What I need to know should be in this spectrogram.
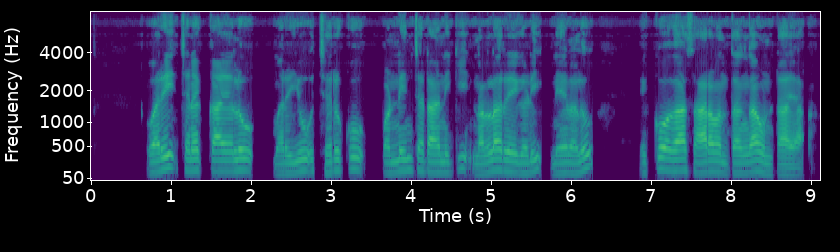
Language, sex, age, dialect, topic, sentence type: Telugu, male, 18-24, Southern, agriculture, question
